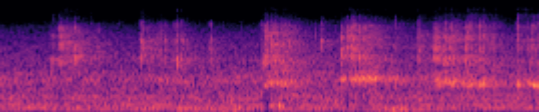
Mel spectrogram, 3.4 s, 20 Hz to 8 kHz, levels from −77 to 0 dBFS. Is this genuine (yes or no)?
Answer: yes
